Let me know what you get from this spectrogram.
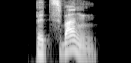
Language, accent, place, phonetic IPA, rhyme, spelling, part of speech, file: German, Germany, Berlin, [bəˈt͡svaŋ], -aŋ, bezwang, verb, De-bezwang.ogg
- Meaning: first/third-person singular preterite of bezwingen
